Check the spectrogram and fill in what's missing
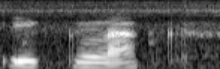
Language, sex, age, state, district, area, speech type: Nepali, female, 30-45, West Bengal, Kalimpong, rural, spontaneous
